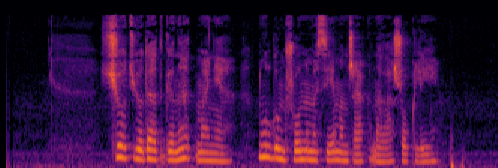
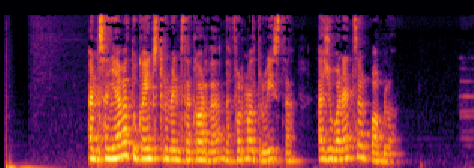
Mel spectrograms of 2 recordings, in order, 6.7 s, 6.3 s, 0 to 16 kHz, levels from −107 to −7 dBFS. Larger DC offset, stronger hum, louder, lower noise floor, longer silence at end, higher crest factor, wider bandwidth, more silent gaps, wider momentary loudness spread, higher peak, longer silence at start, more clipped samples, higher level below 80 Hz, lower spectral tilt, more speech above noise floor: neither; neither; second, -42 LUFS vs -19 LUFS; about the same, -73 dBFS vs -74 dBFS; second, 0.45 s vs 1.05 s; about the same, 22 dB vs 18 dB; about the same, 11.5 kHz vs 11.5 kHz; neither; about the same, 14 LU vs 14 LU; second, -22 dBFS vs -2 dBFS; first, 1.35 s vs 0.05 s; neither; second, -66 dBFS vs -54 dBFS; about the same, -3.5 dB/octave vs -4.5 dB/octave; second, 31 dB vs 55 dB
